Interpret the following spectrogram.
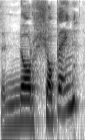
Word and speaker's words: Norrköping: Secondly, the K sometimes makes an SH sound, which I only realized after filming this. But like the city that's spelled Norrköping is pronounced Norrköping.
